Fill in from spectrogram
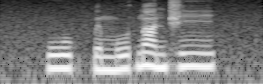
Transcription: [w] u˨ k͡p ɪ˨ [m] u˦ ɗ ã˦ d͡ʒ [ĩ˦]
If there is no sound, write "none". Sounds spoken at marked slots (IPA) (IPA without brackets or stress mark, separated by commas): w, m, i˦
